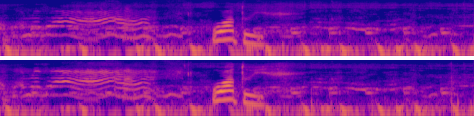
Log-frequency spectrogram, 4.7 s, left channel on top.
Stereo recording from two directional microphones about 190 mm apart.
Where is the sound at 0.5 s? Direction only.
40° right (ahead or behind).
